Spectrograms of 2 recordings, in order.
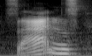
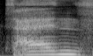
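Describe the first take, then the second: First: It is said in a put-on Papyrus voice. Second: It is said in his normal voice.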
